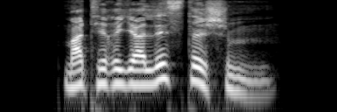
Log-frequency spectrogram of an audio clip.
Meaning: strong dative masculine/neuter singular of materialistisch
- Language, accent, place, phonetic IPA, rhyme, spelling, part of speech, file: German, Germany, Berlin, [matəʁiaˈlɪstɪʃm̩], -ɪstɪʃm̩, materialistischem, adjective, De-materialistischem.ogg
